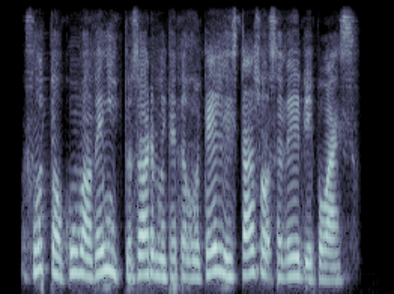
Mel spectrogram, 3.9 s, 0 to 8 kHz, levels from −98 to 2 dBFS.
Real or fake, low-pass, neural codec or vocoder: fake; 7.2 kHz; codec, 44.1 kHz, 1.7 kbps, Pupu-Codec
